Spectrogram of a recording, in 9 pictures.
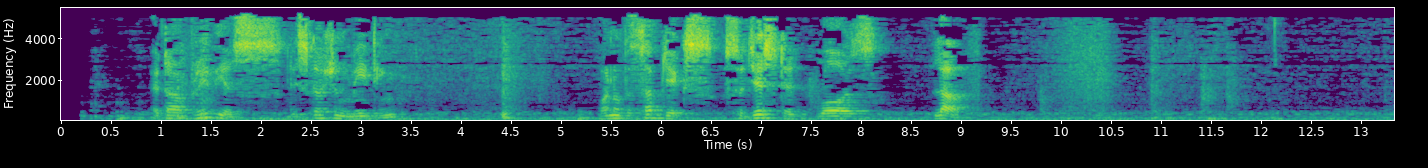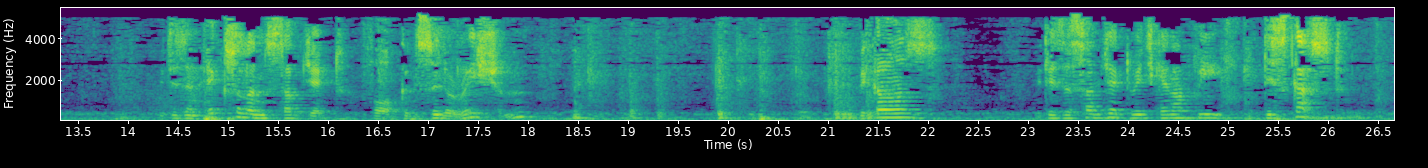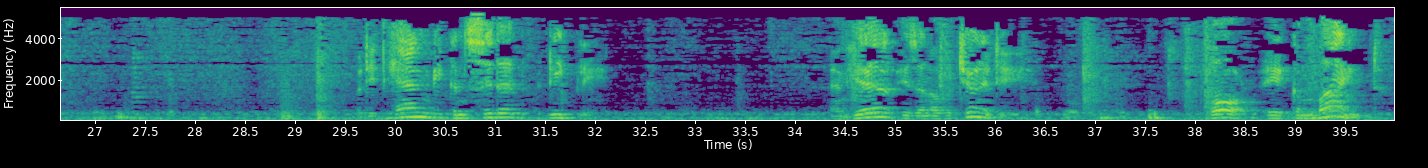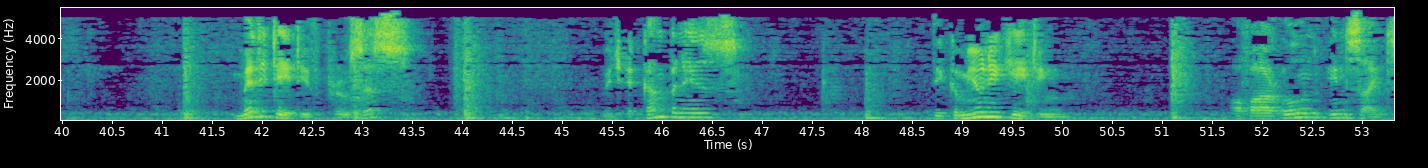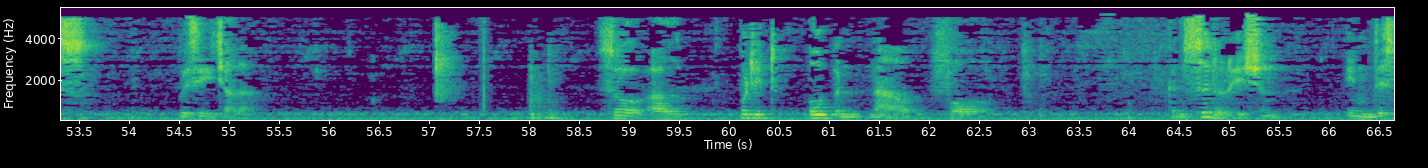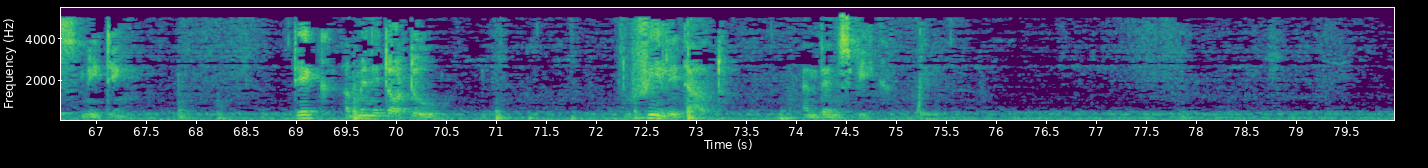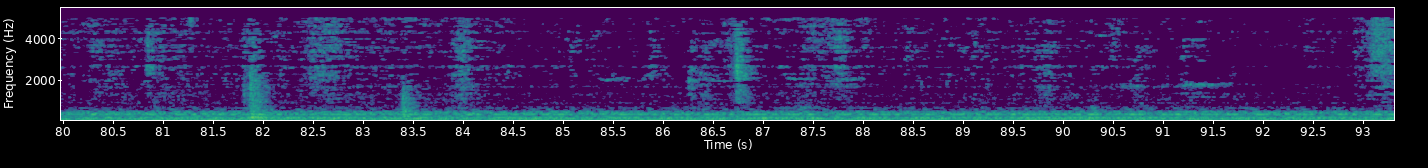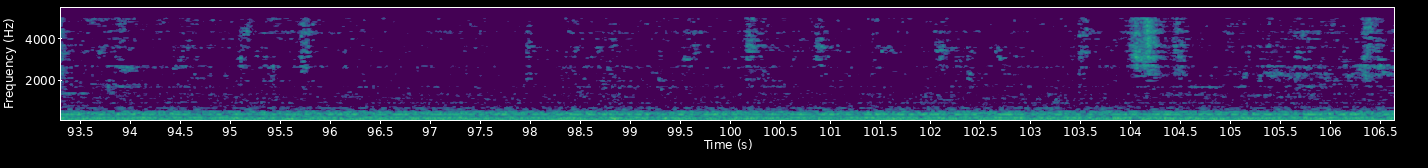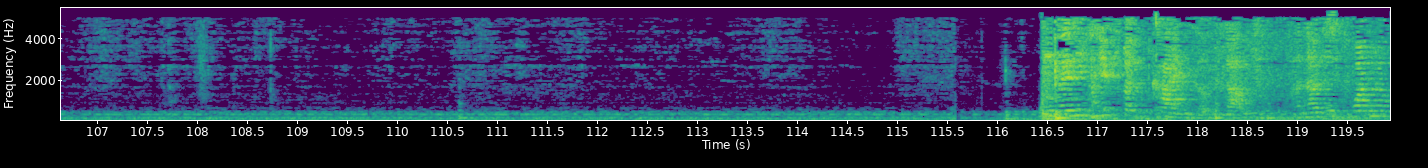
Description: Recorded at the 1974 Park Place Summer School.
